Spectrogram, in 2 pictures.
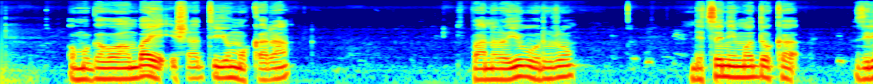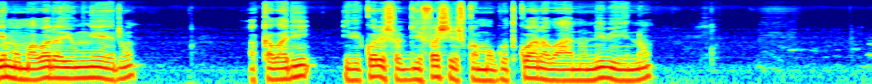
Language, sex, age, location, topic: Kinyarwanda, male, 18-24, Nyagatare, government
